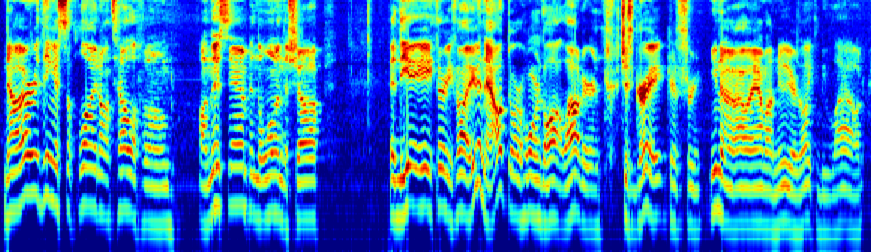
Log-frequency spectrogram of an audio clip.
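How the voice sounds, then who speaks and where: This video host talks a little fast in a voice on the high side, rambling through an informal demonstration of home rooms and a workshop in choppy, stop-start phrases. Room noise and clicks are clearly present in the audio.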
